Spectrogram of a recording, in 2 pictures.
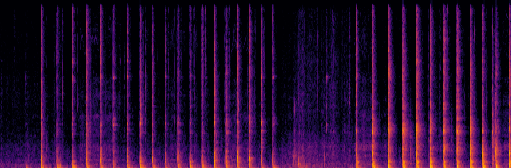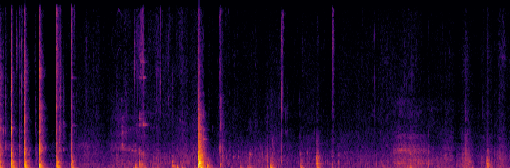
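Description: Wood being split with an axe worked sideways during knife carving of a butter knife: a long run of close, sharp, evenly spaced knocks, a short pause, another steady run, then sparser irregular taps.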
